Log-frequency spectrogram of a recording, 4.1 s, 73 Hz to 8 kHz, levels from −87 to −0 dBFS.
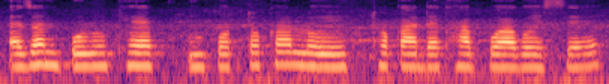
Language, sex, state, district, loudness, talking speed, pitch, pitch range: Assamese, female, Assam, Sonitpur, -17 LUFS, 120 wpm, 200 Hz, 195-205 Hz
